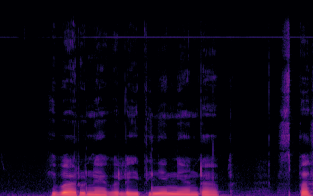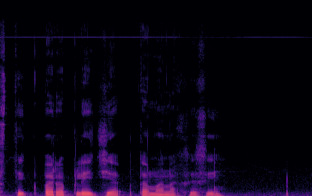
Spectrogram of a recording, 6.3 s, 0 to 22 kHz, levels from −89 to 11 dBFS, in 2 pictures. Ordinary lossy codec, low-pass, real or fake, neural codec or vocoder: none; 19.8 kHz; real; none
